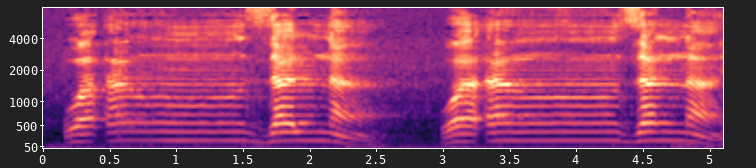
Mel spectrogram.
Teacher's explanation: Dia boleh dengung ni khaisum dipanggil. Gunnah ni dengung ni akan keluar angin ikut hidung, di khaisum.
